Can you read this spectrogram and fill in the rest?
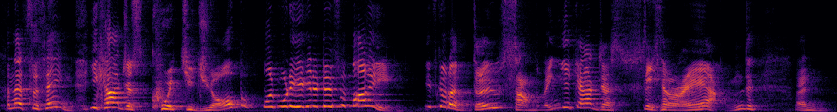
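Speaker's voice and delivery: high, mock-scolding voice; nagging objector. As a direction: fret shrilly about money, hammed-up.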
